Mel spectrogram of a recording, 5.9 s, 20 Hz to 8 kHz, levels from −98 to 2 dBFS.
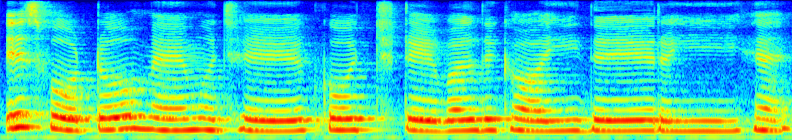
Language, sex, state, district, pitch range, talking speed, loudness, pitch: Hindi, female, Madhya Pradesh, Umaria, 220-245 Hz, 100 wpm, -15 LUFS, 235 Hz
